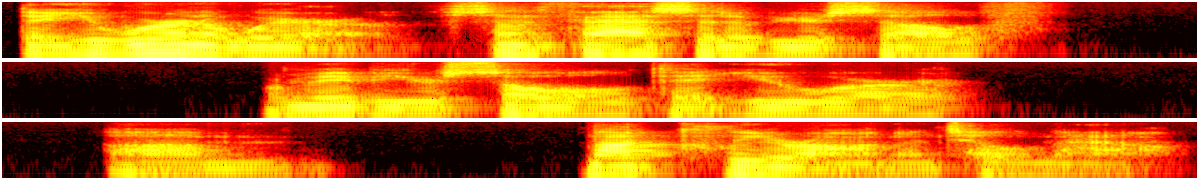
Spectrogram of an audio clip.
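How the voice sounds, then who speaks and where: A man leading an improvised guided meditation, speaking hesitantly and pausing mid-sentence. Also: fairly low pitch, a little mellow, dull audio.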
